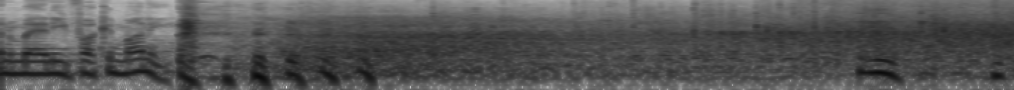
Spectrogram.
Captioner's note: laughing and cheering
